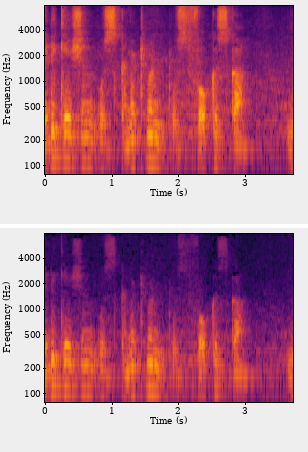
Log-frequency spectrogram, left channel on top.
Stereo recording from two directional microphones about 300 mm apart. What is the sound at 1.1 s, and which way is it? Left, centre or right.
Speech, centre.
